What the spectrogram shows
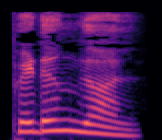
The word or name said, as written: ಪೆಡಂಗಾಲ್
